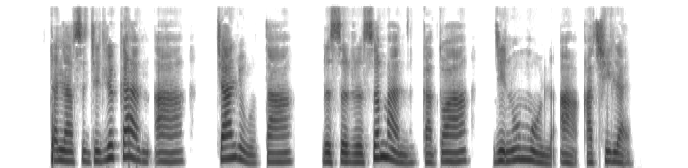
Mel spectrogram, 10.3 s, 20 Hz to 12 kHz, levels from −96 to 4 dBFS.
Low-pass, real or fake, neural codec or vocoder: 9.9 kHz; fake; vocoder, 22.05 kHz, 80 mel bands, Vocos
